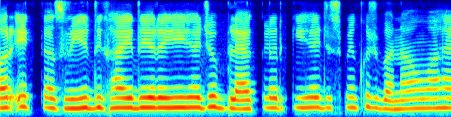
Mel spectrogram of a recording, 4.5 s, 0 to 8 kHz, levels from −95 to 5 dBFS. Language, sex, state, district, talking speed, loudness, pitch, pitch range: Hindi, female, Maharashtra, Gondia, 225 wpm, -16 LUFS, 250 Hz, 240-255 Hz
